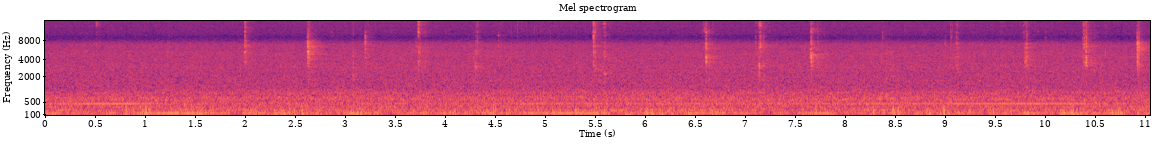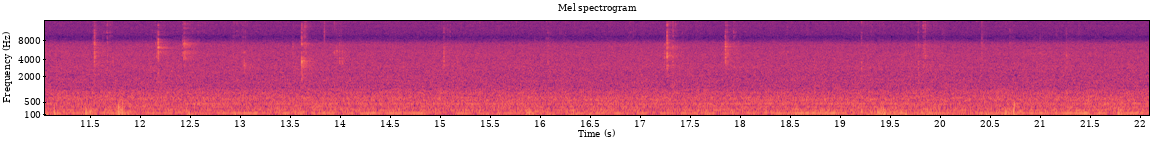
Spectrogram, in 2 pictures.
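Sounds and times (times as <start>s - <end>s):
steady low hum: 0.0s - 22.0s
lip and tongue clicks: 9.8s - 14.1s.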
